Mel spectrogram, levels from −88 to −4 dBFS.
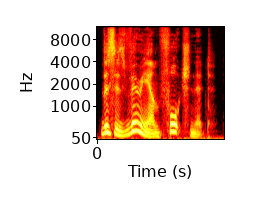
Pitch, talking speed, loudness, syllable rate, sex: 155 Hz, 150 wpm, -17 LUFS, 6.3 syllables/s, male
